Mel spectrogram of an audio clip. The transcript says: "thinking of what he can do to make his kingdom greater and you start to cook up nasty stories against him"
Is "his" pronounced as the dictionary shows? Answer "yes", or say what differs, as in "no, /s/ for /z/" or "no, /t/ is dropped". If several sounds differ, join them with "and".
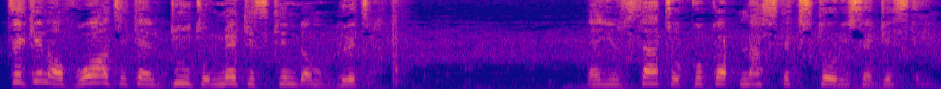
no, /s/ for /z/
